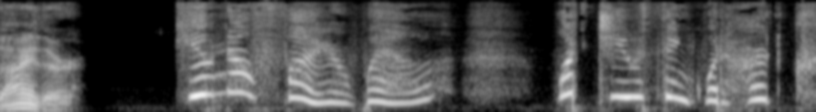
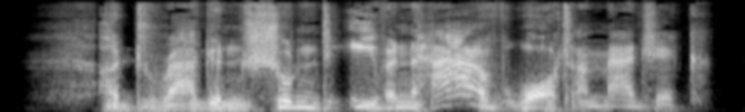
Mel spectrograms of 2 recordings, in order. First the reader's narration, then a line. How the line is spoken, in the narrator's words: the spirit spat out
